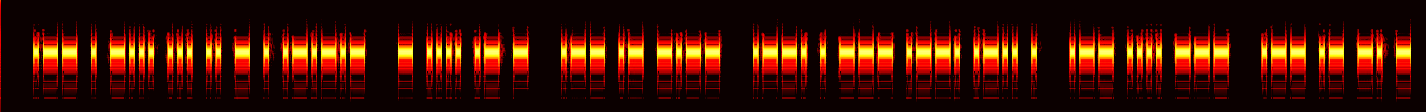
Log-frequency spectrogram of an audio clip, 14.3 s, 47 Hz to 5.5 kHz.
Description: Morse code, heard as a keyed tone, about 25 wpm, 600 Hz. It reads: WEBSITE. THAT WAY PEOPLE WHO WANT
